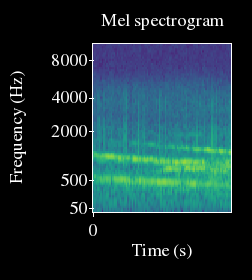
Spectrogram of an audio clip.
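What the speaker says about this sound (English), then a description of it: "Hey, police sirens." Wailing police sirens from a 1940s radio drama, two steady rising-and-falling tones sustained loud and continuous throughout, with no voices over them.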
